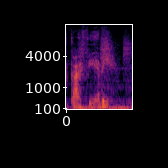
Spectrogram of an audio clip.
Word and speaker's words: Guy Fieri: Rapper Logic, Chef Guy Fieri. You have to say it like that.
